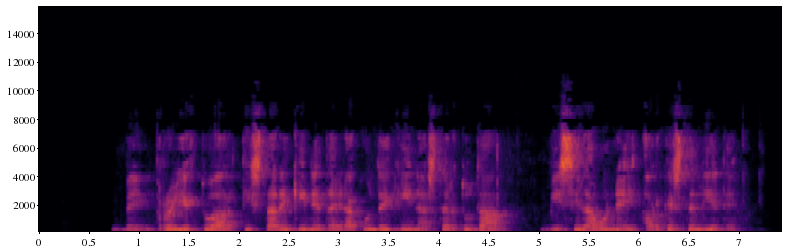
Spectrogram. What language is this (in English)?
Basque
